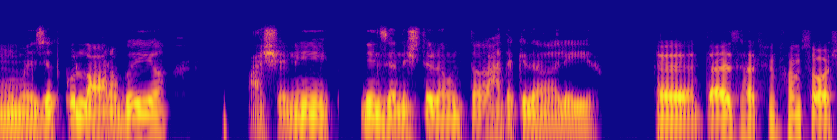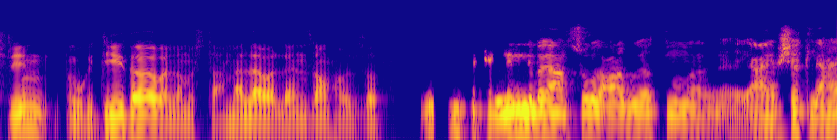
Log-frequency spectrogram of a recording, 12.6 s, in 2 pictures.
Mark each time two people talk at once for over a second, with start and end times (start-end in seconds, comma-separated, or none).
none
